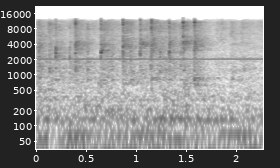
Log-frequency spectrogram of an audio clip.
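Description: Quick irregular clicks and taps, much like typing on a keyboard, over a faint steady high tone.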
